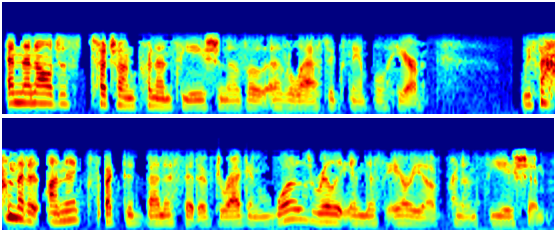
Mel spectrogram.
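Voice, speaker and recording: A woman giving an explanatory, measured slide presentation to educators, partly scripted, as a webinar presenter. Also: fairly low pitch, expressive, dry recording. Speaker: software company webinar presenter. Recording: narrow-band phone line, dry.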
